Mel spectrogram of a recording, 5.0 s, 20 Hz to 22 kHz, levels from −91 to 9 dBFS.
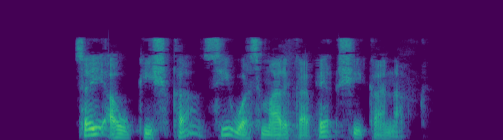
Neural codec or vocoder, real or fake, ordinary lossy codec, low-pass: none; real; AAC, 32 kbps; 7.2 kHz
